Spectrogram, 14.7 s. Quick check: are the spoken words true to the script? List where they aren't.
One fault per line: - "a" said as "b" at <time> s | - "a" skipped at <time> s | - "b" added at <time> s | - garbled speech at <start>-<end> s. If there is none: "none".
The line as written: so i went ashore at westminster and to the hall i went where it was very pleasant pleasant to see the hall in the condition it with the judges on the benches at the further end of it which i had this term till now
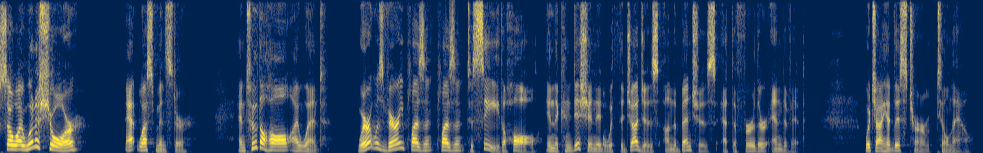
none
